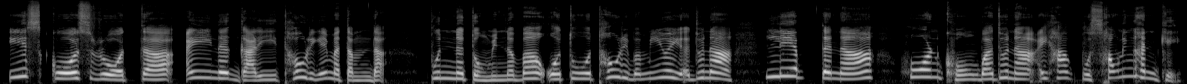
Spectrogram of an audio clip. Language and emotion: Manipuri, angry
